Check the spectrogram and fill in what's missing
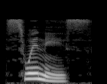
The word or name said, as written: swinneys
